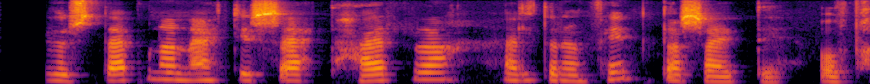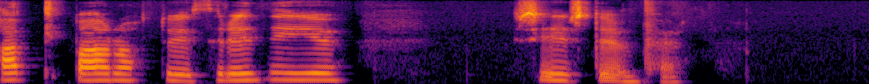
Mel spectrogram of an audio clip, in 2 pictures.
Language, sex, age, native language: Icelandic, female, 50-59, Icelandic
